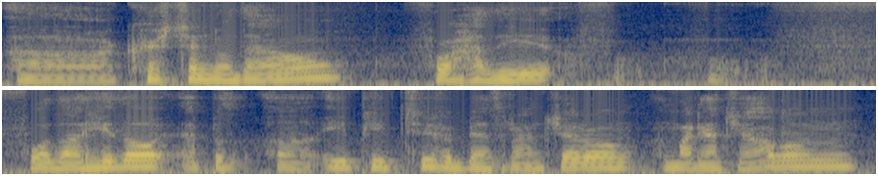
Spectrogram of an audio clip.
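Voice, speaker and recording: A man with a lisp and a fairly high, warm voice hosts a casual solo music podcast, speaking a little slowly. He rambles, trips over foreign names and calls his listeners "y'all."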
